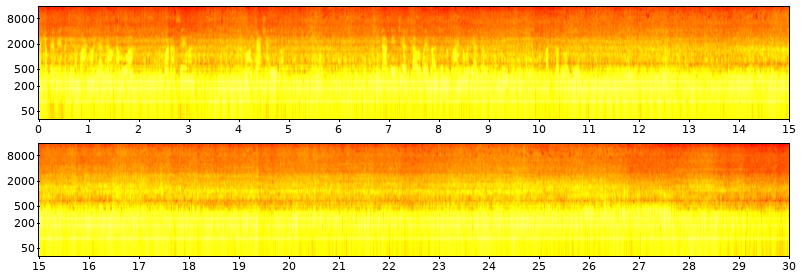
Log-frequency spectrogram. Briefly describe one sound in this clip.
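A plate compactor engine runs with a steady, loud rattling drone.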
